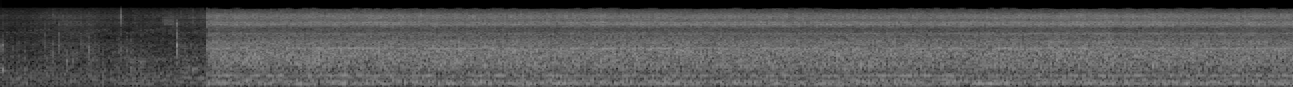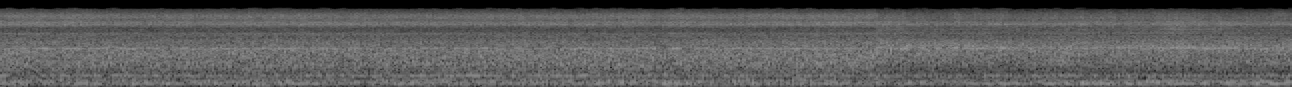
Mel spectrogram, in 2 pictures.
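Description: A propeller aircraft's engines roar loudly and steadily.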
